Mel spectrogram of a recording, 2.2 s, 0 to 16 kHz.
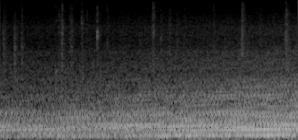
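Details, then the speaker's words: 2019 Subaru Forester with CVT transmission, floored: engine holds one steady droning pitch while the car gathers speed, like an outboard motor; normal CVT drone under acceleration. "hear that droning, called the CVT drone. It sounds like an outboard motor."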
